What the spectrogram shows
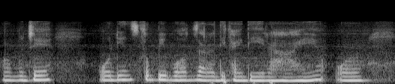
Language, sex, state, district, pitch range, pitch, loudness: Hindi, female, Arunachal Pradesh, Papum Pare, 185-205 Hz, 195 Hz, -17 LUFS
